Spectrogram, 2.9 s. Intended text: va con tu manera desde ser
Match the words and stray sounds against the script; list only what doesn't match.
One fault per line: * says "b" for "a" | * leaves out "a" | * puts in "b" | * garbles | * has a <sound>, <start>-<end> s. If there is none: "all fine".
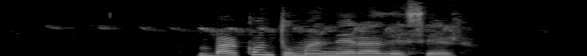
* says "de" for "desde"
